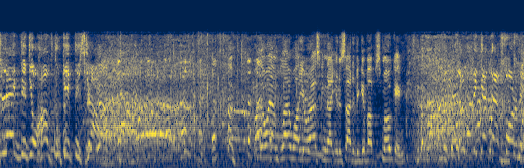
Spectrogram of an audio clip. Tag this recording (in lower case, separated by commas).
speech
